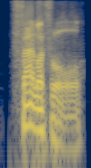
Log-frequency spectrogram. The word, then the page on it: falafel: British English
